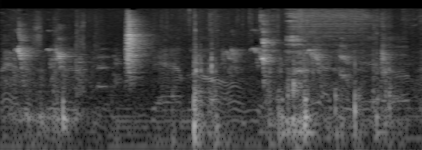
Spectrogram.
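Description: Birds chirping and calling in short repeated notes, with a brief rustle about a second in.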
